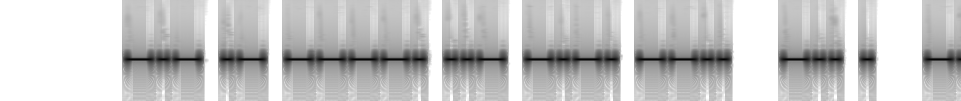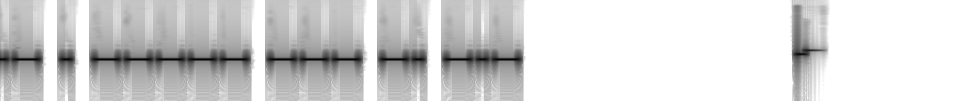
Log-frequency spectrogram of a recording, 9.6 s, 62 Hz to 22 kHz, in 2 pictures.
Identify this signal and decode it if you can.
Morse code, heard as a keyed tone, about 30 wpm, 700 Hz. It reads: KA9UCZ DE KE0ONK
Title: USA Callsign DE Callsign - 6 Characters - 30wpm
